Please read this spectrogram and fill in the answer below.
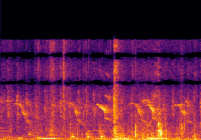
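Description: Racing pigeons in a loft cooing, many short low coos overlapping one another, with a few brief higher chirps among them.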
